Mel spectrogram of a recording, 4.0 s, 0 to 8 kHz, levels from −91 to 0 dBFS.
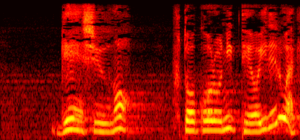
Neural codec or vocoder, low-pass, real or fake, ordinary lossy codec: none; 7.2 kHz; real; none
